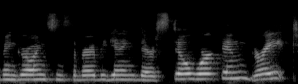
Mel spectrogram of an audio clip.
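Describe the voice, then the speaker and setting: Her intonation fairly even, a woman talks with a fairly high pitch. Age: 60s. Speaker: wellness product distributor. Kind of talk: online presentation. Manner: halting.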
